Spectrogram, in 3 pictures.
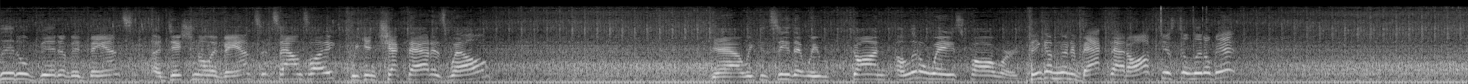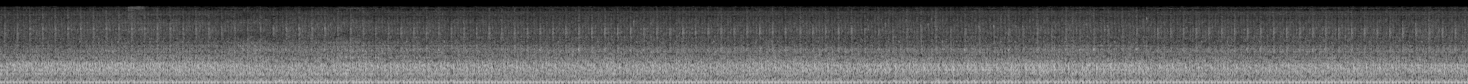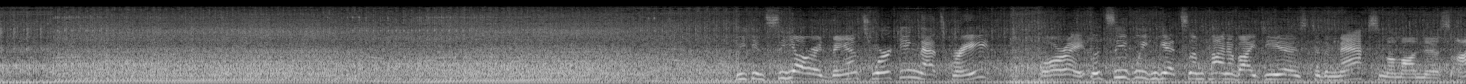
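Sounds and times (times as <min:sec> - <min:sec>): car engine idling and revving: 0:00.0 - 0:44.0.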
